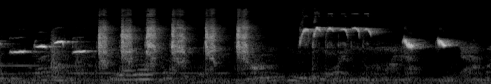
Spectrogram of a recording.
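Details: Greater green leafbird, a caged songbird, singing in the ngentrok style: a few whistled notes, then a run of harsh buzzy bursts about every quarter second, a high rasping trill and two loud rising whistles, with faint voices behind.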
